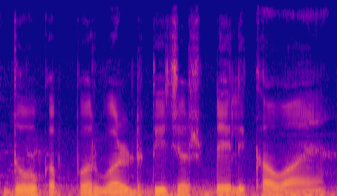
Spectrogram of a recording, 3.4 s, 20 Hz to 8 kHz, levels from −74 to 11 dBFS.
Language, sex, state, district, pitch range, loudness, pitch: Hindi, male, Uttar Pradesh, Saharanpur, 115-120 Hz, -17 LUFS, 120 Hz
